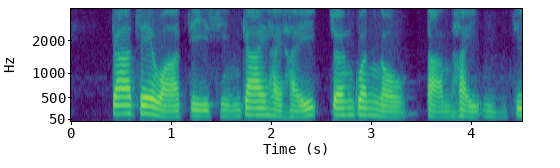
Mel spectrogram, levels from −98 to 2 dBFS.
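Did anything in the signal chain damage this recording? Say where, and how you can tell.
Yes. A short stall from a late packet occurred at the network/jitter-buffer stage, at 3.38–3.47 s and 4.18–4.22 s. The buffer ran empty, so the last sound was stretched for 67 ms and 27 ms and nothing was lost. A spectrogram shows frozen, smeared bands, and the waveform shows a repeated cycle.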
